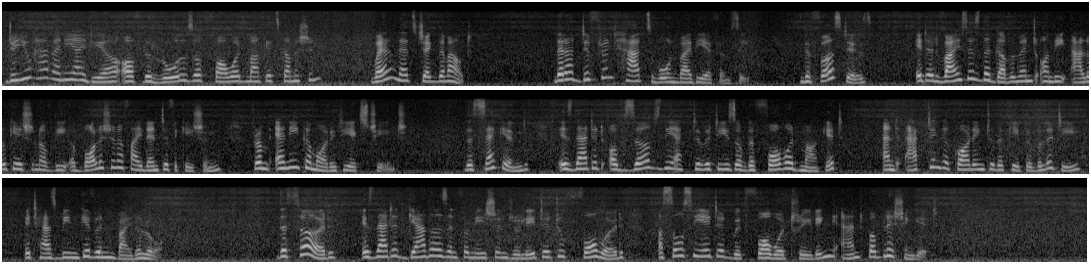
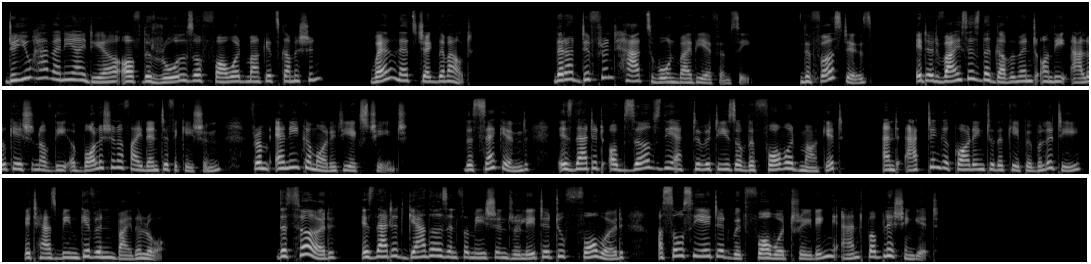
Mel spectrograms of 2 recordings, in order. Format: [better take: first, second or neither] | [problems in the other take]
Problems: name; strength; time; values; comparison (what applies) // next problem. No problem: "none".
second | hiss; noticeable; throughout; 10 dB below the speech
